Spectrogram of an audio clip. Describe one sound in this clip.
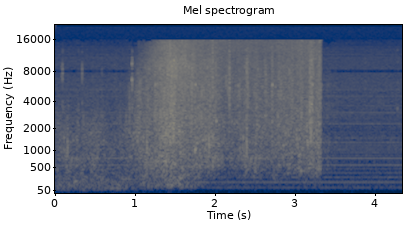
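A small boat's motor rumbles past.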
